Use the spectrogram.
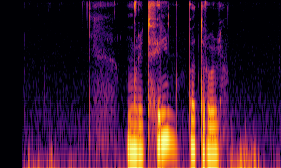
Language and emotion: Russian, sad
